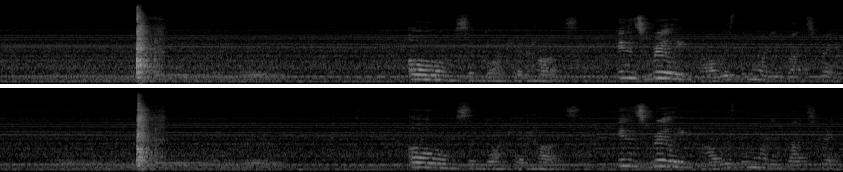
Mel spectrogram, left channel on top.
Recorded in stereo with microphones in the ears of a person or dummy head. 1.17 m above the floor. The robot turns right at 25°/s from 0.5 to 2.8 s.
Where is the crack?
45° left (ahead or behind), 1.1 m; by 1.6 s 40° left (ahead or behind), 1.1 m.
